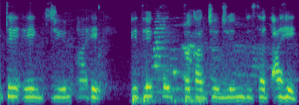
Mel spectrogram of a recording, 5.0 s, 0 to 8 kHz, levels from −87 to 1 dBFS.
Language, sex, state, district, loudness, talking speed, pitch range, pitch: Marathi, female, Maharashtra, Dhule, -17 LUFS, 120 wpm, 230-245 Hz, 235 Hz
